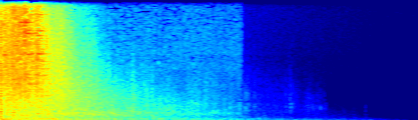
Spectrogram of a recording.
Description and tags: A shotgun sound with some echo
Boom, Loud, Shot, Gun, Shotgun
